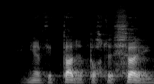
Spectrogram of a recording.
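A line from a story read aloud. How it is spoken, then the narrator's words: Growled. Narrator (French): gronda Joulou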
